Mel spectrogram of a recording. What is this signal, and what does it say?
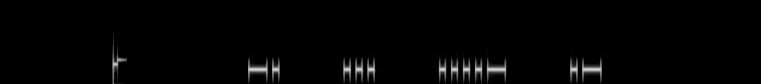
Morse code, heard as a keyed tone, about 20 wpm, spaced as for 10 wpm, 700 Hz. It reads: NS4A
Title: 095 Lesson 16g - Letter c - Call Signs 20wpm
